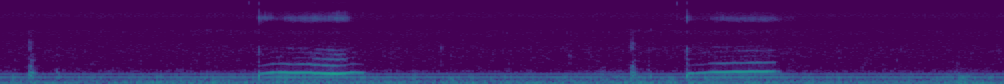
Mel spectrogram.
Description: Kitty sings through his nosey when he sleeps :)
